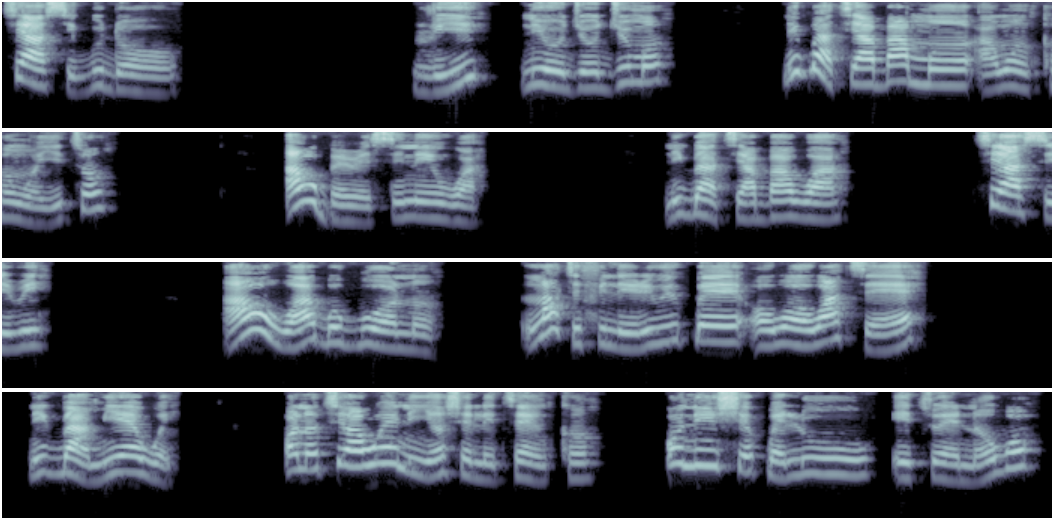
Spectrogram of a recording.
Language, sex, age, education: Yoruba, female, 46-60, tertiary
